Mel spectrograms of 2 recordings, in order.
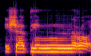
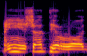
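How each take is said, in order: First: The n is heard clearly before the r. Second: The n merges fully into the following r. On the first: The speaker calls it wrong. "jangan isyatin ra, itu salah" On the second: The speaker calls it right. "dimasukkan saja isyatir ra"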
